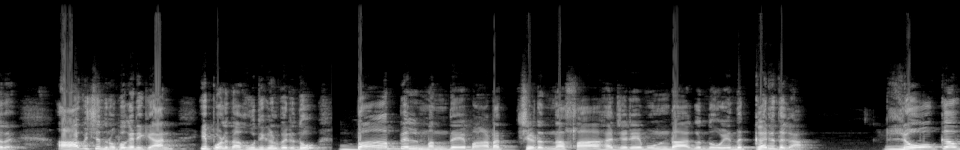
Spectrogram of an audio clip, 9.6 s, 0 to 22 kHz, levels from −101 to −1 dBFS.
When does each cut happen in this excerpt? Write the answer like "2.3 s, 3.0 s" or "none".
3.3 s

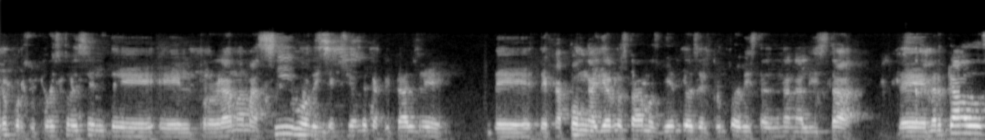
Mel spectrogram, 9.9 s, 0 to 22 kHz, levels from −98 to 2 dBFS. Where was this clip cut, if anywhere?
none

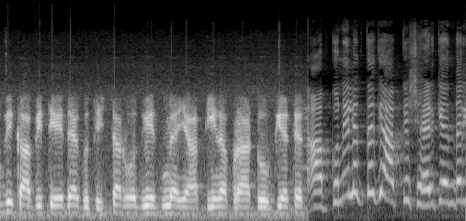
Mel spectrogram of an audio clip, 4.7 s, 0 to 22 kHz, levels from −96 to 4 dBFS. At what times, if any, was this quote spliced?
3.1 s

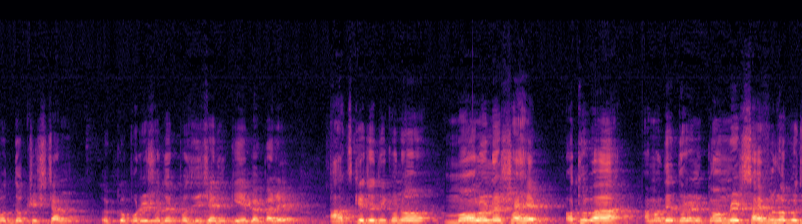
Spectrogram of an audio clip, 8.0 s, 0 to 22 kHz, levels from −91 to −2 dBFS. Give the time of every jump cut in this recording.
3.1 s, 4.4 s, 5.6 s, 6.4 s

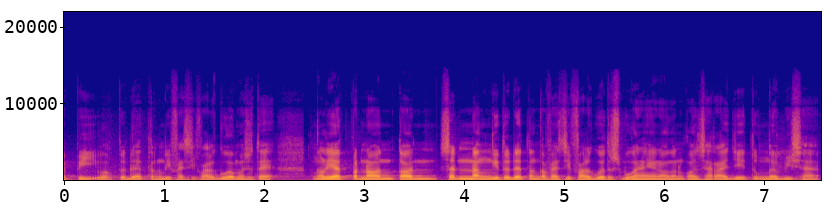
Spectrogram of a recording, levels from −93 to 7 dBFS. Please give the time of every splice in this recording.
2.4 s, 3.7 s, 5.6 s

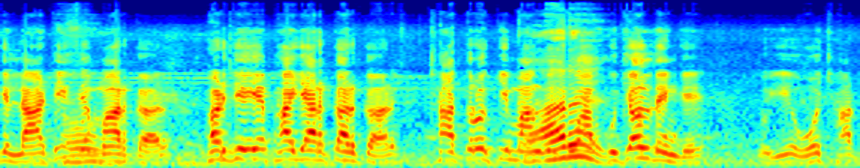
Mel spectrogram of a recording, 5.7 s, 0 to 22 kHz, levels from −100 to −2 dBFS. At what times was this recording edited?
none

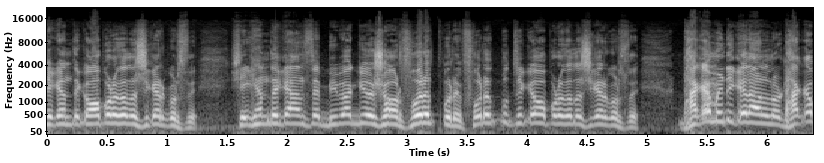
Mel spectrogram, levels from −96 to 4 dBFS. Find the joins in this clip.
none

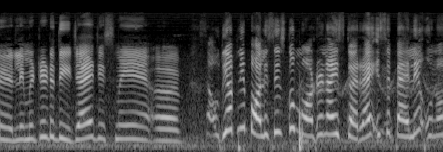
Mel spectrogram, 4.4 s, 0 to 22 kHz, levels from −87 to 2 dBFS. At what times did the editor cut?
2.0 s

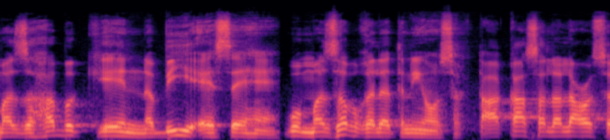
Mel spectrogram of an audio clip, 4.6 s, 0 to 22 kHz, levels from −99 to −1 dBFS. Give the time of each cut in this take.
2.1 s, 3.5 s

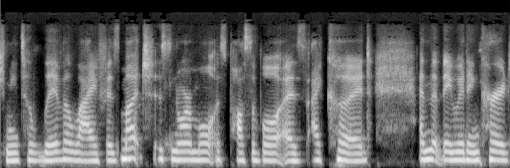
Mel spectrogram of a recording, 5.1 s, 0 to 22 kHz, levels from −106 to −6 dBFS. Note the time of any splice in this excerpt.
1.2 s

